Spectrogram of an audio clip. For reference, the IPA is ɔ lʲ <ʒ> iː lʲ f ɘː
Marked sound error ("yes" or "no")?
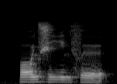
no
